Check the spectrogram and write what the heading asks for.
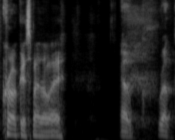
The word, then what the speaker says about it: Crocus: belly of a mouse it's pronounced crocus by the way oh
